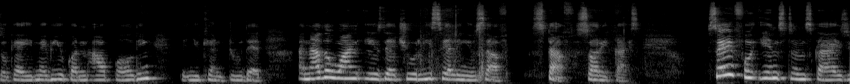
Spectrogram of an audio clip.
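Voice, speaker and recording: This channel host, a middle-aged Johannesburg woman with a South African accent, keeps her advice vlog casual. She chats freely, laughs easily, and tags lines with "okay?", speaking at a fairly high pitch in a husky, slightly dark voice.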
